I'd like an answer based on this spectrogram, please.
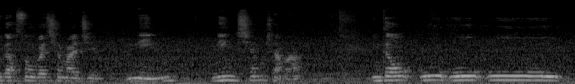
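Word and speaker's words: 您: Nin. só que é segundo tom e tem um nasal aí, né, no final. Nin.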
